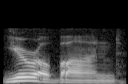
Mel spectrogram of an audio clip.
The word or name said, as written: Eurobond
